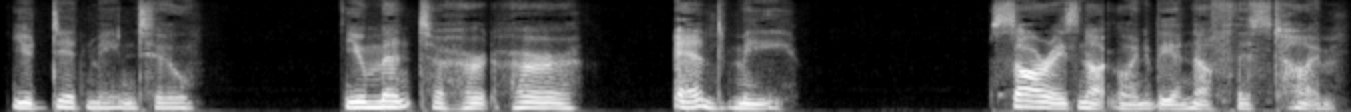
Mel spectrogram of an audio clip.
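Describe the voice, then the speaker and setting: A woman voicing a calm, firm older grandmother who speaks in a measured, steady way. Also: sits low, slightly rough, dry recording, clean studio sound, heavily acted.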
